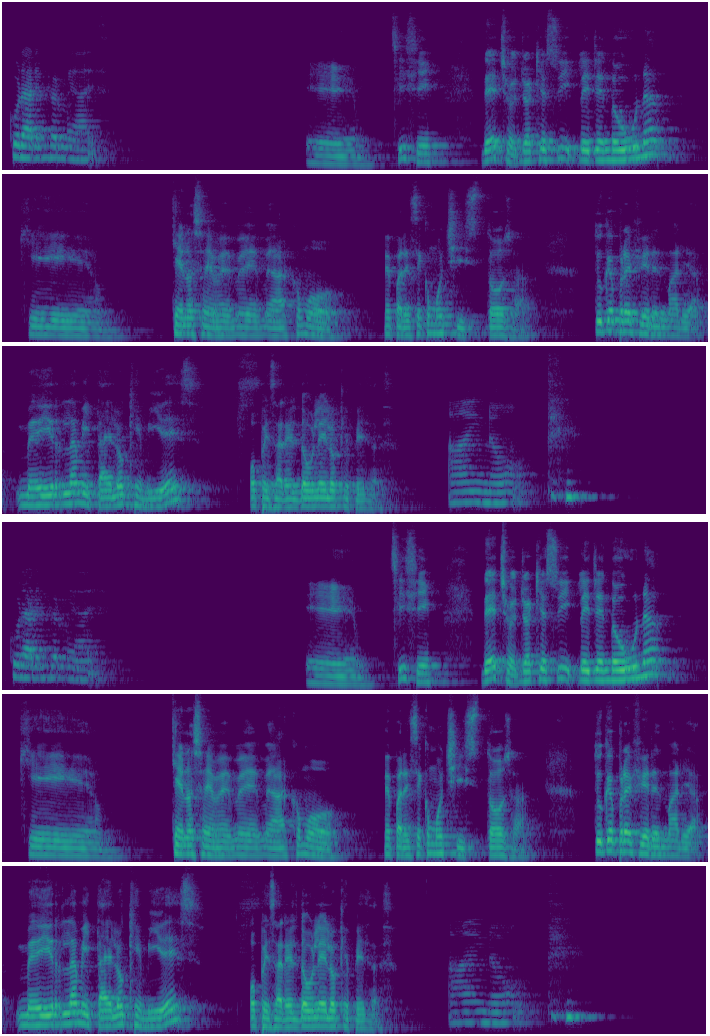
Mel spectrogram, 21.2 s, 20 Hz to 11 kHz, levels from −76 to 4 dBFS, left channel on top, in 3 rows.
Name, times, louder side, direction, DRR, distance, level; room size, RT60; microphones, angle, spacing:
voice 1, 0.1-1.0 16.5-16.6 18.6-19.9, left 2 dB, 55° left, 5 dB, 0.5 m, -40 dB
voice 2, 3.0-6.6 7.2-8.2 8.8-10.4 10.9-12.7 13.0-16.1 16.6-18.0, right 3 dB, 30° right, 12 dB, 0.3 m, -30 dB
7.5 x 2.7 x 4.8 m, 0.76 s
head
